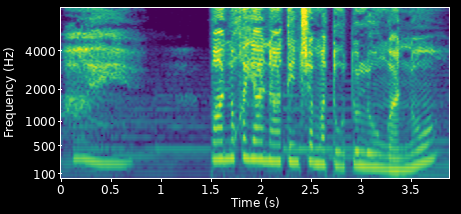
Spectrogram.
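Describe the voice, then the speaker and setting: A woman's voice: a little high, expressive, takes it slowly, faint music behind. A woman playing a concerned, thoughtful friend in a radio drama, asking and reflecting. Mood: reflective, concerned.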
